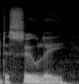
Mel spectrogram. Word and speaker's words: de Soulis: Of Redcaps, one of the most infamous is the story of Lord William de Soulis and his sinister familiar. There you go, de Soulis. The S is silent.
